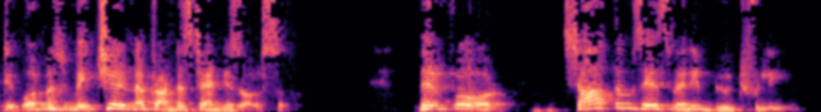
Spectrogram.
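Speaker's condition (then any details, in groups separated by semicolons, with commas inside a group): No condition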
